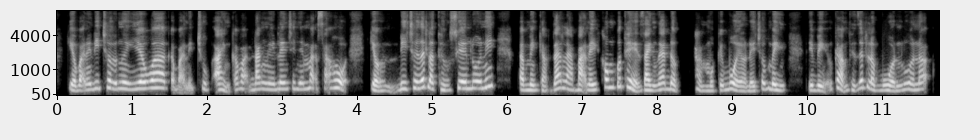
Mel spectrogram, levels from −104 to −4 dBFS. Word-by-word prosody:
Kiểu, 200 Hz, -4 st, +3 dB
bạn 195 Hz, -, +1 dB
ấy 225 Hz, -, 0 dB
đi 260 Hz, +3 st, -4 dB
chơi 290 Hz, 0 st, +2 dB
với 245 Hz, -, +1 dB
người 255 Hz, -1 st, +2 dB
yêu 260 Hz, +3 st, +4 dB
á, 295 Hz, -1 st, +6 dB
các 295 Hz, -, -4 dB
bạn -, -, -4 dB
ấy -, -, -9 dB
chụp 240 Hz, -4 st, -8 dB
ảnh, 220 Hz, -2 st, 0 dB
các 225 Hz, -, -5 dB
bạn 250 Hz, -3 st, -5 dB
đăng 235 Hz, +1 st, +1 dB
ấy 230 Hz, -1 st, -1 dB
lên 250 Hz, +1 st, +1 dB
trên 255 Hz, -1 st, -8 dB
những 240 Hz, +1 st, -2 dB
mạng 275 Hz, -, -3 dB
xã -, -, -7 dB
hội, 290 Hz, 0 st, +3 dB, 0.3 s
kiểu, 190 Hz, -5 st, +2 dB, 0.2 s
đi 250 Hz, +4 st, -1 dB
chơi 275 Hz, 0 st, 0 dB
rất 305 Hz, +2 st, +5 dB
là 280 Hz, -, +5 dB
thường 210 Hz, -4 st, -4 dB
xuyên 265 Hz, +5 st, +2 dB
luôn 275 Hz, +1 st, +1 dB
ấy, 360 Hz, +3 st, 0 dB, 0.3 s
và 215 Hz, -, +3 dB
mình 205 Hz, -1 st, -1 dB
cảm 195 Hz, -2 st, -5 dB
giác 265 Hz, +4 st, +2 dB
là 250 Hz, -5 st, -1 dB
bạn 215 Hz, 0 st, +1 dB
ấy 210 Hz, +1 st, +2 dB
không 310 Hz, 0 st, +1 dB
có 340 Hz, -, 0 dB
thể 290 Hz, -5 st, +3 dB
dành 205 Hz, -2 st, +3 dB
ra 240 Hz, +2 st, +1 dB
được 235 Hz, -5 st, -1 dB, 0.2 s
hẳn 185 Hz, -, -6 dB
một 180 Hz, 0 st, -5 dB
cái 200 Hz, -, -3 dB
buổi 230 Hz, -2 st, +3 dB
nào 175 Hz, -2 st, -1 dB
đấy 170 Hz, +1 st, -2 dB
cho 245 Hz, -, -2 dB
mình, 215 Hz, -6 st, +1 dB, 0.3 s
thì 200 Hz, -, 0 dB
mình 195 Hz, -2 st, +1 dB
cũng -, -, -12 dB
cảm 185 Hz, -, +1 dB
thấy 200 Hz, -2 st, -8 dB
rất 290 Hz, -, +1 dB
là -, -, +2 dB
buồn 195 Hz, -3 st, 0 dB
luôn 230 Hz, -1 st, -1 dB
á. 245 Hz, +2 st, -2 dB
235 Hz, 325 wpm, -21 LUFS, 205-265 Hz, 0.3 s, á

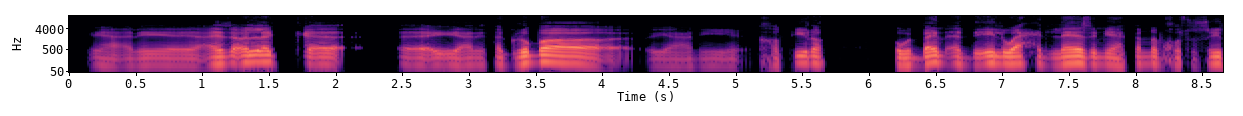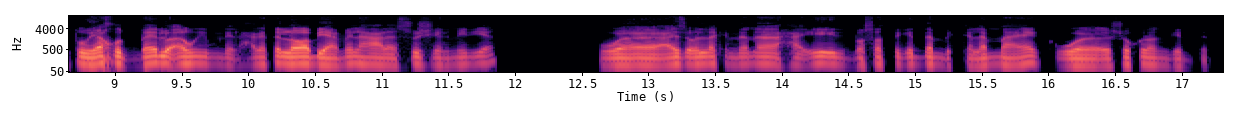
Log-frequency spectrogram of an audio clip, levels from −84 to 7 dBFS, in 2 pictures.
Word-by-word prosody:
يعني 95 Hz, 0 st, -10 dB, 0.2 s
عايز 110 Hz, +5 st, -1 dB
أقول 130 Hz, +2 st, +4 dB
لك 135 Hz, -3 st, +3 dB, 0.2 s
آآ 110 Hz, 0 st, -1 dB, 0.7 s
يعني 100 Hz, 0 st, -6 dB
تجربة، 120 Hz, +7 st, +3 dB, 0.7 s
يعني 90 Hz, 0 st, -17 dB
خطيرة، 125 Hz, -1 st, -4 dB, 0.5 s
وبتبين 105 Hz, +5 st, +2 dB
قد 110 Hz, -2 st, -7 dB
إيه 120 Hz, +3 st, +3 dB
الواحد 115 Hz, -2 st, +2 dB
لازم 115 Hz, +1 st, +3 dB
يهتم 110 Hz, +2 st, -5 dB
بخصوصيته 115 Hz, +1 st, -3 dB
وياخد 115 Hz, -4 st, +4 dB
باله 120 Hz, +1 st, +4 dB
أوي 115 Hz, +1 st, +1 dB
من 105 Hz, -1 st, -14 dB
الحاجات 105 Hz, +4 st, -9 dB
اللي 115 Hz, -2 st, +5 dB
هو 115 Hz, 0 st, +9 dB
بيعملها 110 Hz, +1 st, 0 dB
على 105 Hz, -2 st, -1 dB
الSocial 105 Hz, -3 st, -8 dB
media، 120 Hz, +4 st, -9 dB, 0.8 s
وعايز 100 Hz, +1 st, +1 dB
أقول 110 Hz, +1 st, +2 dB
لك 115 Hz, -2 st, -4 dB
إن 110 Hz, 0 st, -12 dB
أنا 115 Hz, -1 st, -2 dB
حقيقي 110 Hz, +4 st, -3 dB
اتبسطت 105 Hz, +3 st, -9 dB
جدًا 110 Hz, +1 st, -5 dB
بالكلام 100 Hz, -1 st, -7 dB
معاك، 110 Hz, +2 st, -4 dB
وشكرًا 95 Hz, +3 st, -1 dB
جدًا. 95 Hz, -5 st, -15 dB
110 Hz, 135 wpm, -25 LUFS, 100-115 Hz, 0.8 s, هو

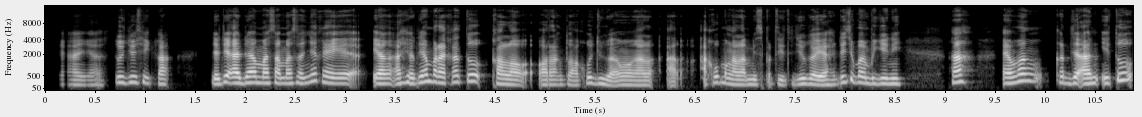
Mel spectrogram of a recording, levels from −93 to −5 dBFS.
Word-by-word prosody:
Iya 175 Hz, 0 st, -17 dB
iya, 160 Hz, 0 st, -12 dB, 0.2 s
setuju 240 Hz, 0 st, -4 dB
sih 230 Hz, -, -7 dB
Kak. 185 Hz, -1 st, 0 dB, 0.5 s
Jadi 190 Hz, -, 0 dB
ada 220 Hz, +1 st, +5 dB
masa-masanya 215 Hz, +2 st, 0 dB
kayak 210 Hz, -3 st, +1 dB, 0.3 s
yang 200 Hz, 0 st, +6 dB
akhirnya 215 Hz, +4 st, 0 dB
mereka 235 Hz, 0 st, +4 dB
tuh 280 Hz, -, +1 dB, 0.2 s
kalau 185 Hz, -4 st, +3 dB, 0.2 s
orang 170 Hz, 0 st, -1 dB
tua 165 Hz, -2 st, -4 dB
aku 220 Hz, -, -5 dB
juga 190 Hz, -6 st, -1 dB
aku 160 Hz, -, -1 dB
mengal 155 Hz, -1 st, +1 dB, 0.2 s
a -, -, -1 dB, 0.3 s
aku -, -, 0 dB
juga 235 Hz, -, -9 dB
mengalami 175 Hz, -2 st, +1 dB
seperti 170 Hz, -, -13 dB
itu -, -, -19 dB
juga 195 Hz, -1 st, +1 dB
ya. 160 Hz, -, +3 dB
Dia 240 Hz, -, -4 dB
cuma 240 Hz, -2 st, +2 dB
begini, 200 Hz, 0 st, -1 dB, 0.6 s
"Hah, 250 Hz, +2 st, +7 dB, 0.4 s
emang 290 Hz, +8 st, +4 dB, 0.3 s
kerjaan 210 Hz, -3 st, +5 dB
itu 215 Hz, +8 st, -3 dB
205 Hz, 195 wpm, -23 LUFS, 180-230 Hz, 0.6 s, Hah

